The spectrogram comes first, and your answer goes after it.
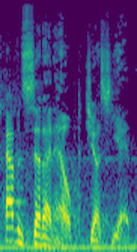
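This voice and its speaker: An actor playing a gruff, skeptical streetwise mercenary in a video game, talking in a dry, clipped way. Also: male voice, on the low side, wildly swooping pitch, measured pace, far from the mic, over music.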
